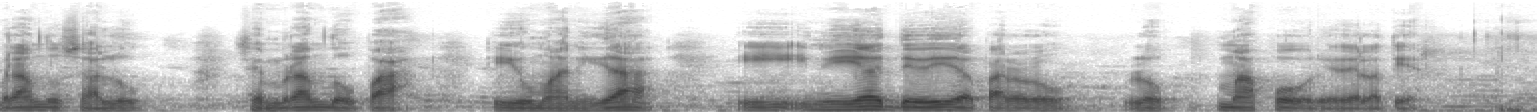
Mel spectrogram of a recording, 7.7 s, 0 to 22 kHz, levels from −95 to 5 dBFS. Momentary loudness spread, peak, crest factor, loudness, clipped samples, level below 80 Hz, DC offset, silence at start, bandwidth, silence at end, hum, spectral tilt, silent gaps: 14 LU; -4 dBFS; 20 dB; -25 LUFS; under 0.1%; -44 dBFS; under 0.1%; 0 s; 15 kHz; 0 s; none; -7 dB/octave; none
